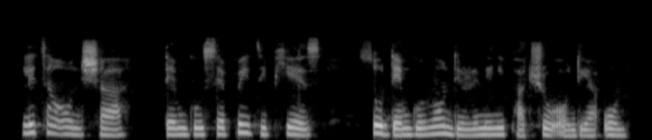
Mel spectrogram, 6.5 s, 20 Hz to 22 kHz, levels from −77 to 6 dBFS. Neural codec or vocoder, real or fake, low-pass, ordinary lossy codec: none; real; 7.2 kHz; none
